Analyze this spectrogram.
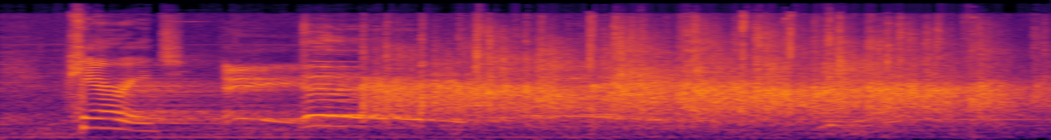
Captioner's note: cheering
